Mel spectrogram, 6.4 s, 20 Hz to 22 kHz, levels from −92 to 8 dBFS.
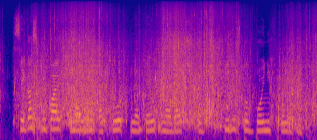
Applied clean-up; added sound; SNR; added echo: none; Splash, splatter; -1 dB; none.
